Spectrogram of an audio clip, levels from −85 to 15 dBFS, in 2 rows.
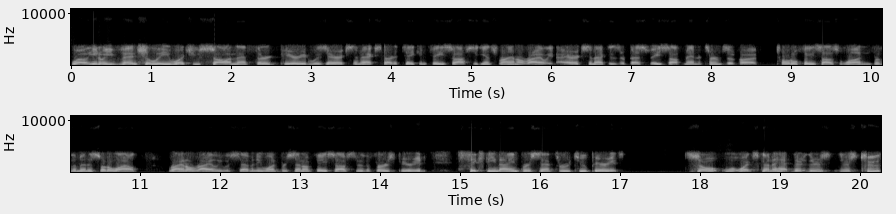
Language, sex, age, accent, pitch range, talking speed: English, male, 50-69, American, 105-140 Hz, 190 wpm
